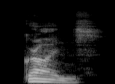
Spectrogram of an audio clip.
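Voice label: "grinds", Australian English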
